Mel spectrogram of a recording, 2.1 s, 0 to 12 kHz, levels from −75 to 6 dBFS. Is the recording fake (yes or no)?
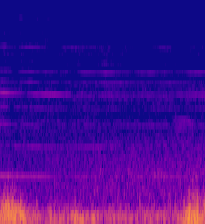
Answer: no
